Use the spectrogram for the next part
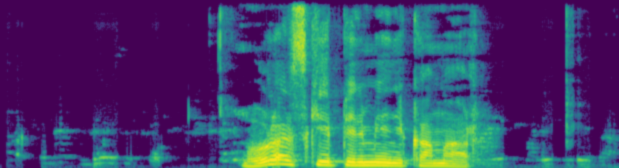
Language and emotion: Russian, neutral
